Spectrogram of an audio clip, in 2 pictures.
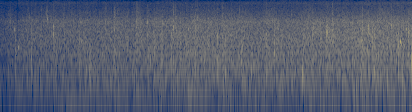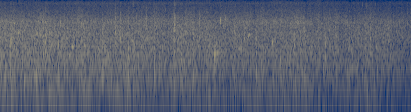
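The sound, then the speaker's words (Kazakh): Heavy rain mixed with hail pours down on open steppe. It makes a dense, steady hiss of drops striking surfaces, loud and unbroken from start to finish, with no voices. “Екеуі оның жанына келгенде, бұрша қаралас жаңбыр төгіп жіберді.”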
